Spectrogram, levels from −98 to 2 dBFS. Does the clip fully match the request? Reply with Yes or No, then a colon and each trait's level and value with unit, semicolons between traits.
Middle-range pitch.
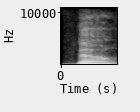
Yes: medium, 175 Hz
